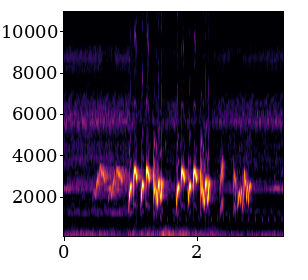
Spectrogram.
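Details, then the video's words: Sooty-headed bulbul call used for luring: soft rising whistles lead into quick bursts of bubbly, looping notes, several short phrases over about two seconds, a low thump midway. "suara burung kutilang ribut||ampuh untuk panggilan kutilang di hutan,kutilang di rumah pasti Nyaut"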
